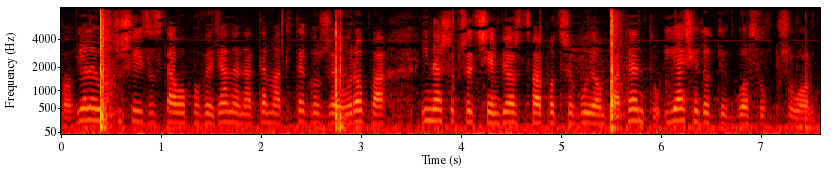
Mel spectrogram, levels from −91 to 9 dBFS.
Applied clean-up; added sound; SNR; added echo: none; Fire; -2 dB; none.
